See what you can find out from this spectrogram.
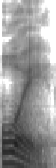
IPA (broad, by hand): ɔɪ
